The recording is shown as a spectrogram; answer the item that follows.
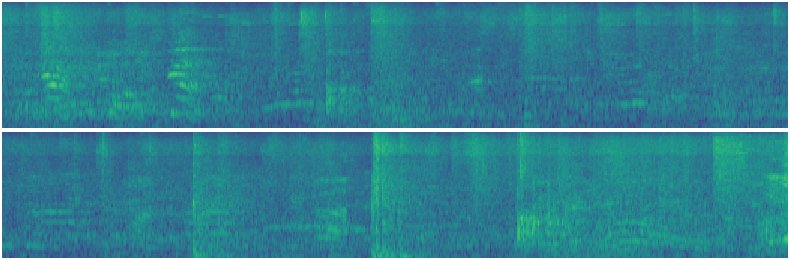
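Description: Bowling-alley impacts: a bowling ball thuds onto the lane and pins crash, with two sharp hits about six and a half and eight seconds in and a clatter after them. Voices in the hall run underneath.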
